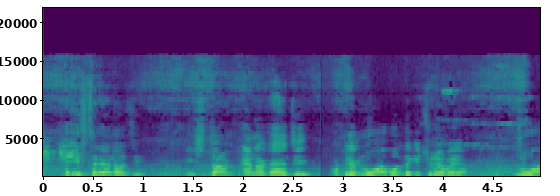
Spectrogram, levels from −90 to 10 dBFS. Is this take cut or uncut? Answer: uncut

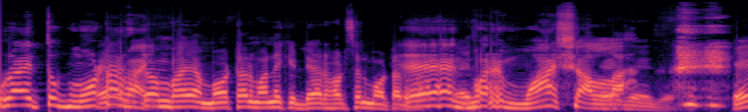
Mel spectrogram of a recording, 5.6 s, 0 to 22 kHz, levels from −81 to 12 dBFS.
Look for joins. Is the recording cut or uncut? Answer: uncut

